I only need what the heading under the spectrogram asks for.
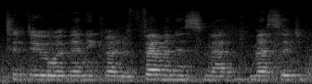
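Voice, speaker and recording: A woman speaks at a fairly high pitch and a fairly slow pace. Audible room echo and noticeable background noise fill the recording. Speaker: artist. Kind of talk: artist talk. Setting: gallery with audience, no microphone.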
